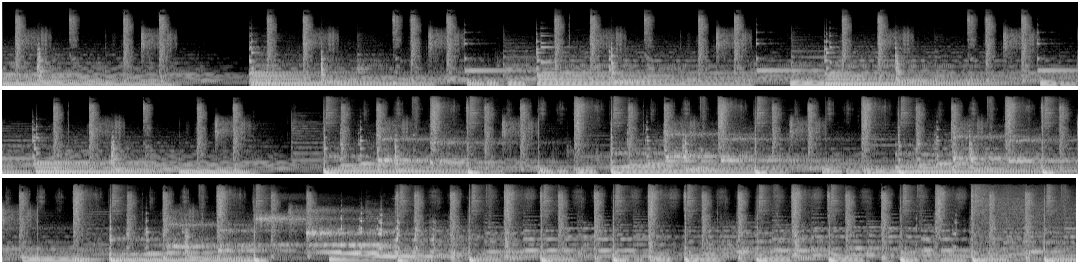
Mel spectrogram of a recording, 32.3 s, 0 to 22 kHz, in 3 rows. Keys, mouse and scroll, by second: 0.5 click, 0.8 middle click, 2.4 click, 2.9 f, 3.4 click, 3.8-5.4 middle drag, 5.7 KP_1, 6.8 Tab, 7.4 click, 8.8 click, 9.4 Tab, 10.6 click, 13.1 shift+e, 16.6 click, 17.5 click, 17.7 click, 18.0 Tab, 18.2 click, 19.6 middle drag, 20.1 Tab, 20.6 click, 21.8 shift+e, 24.5 click, 24.7 Tab, 25.1 Tab, 25.4-26.0 middle drag, 26.5 middle drag, 26.8 Tab, 27.2 click, 27.6 alt+shift+click, 28.9 shift+e, 30.7 click, 30.9 Tab, 31.1 drag, 31.3-31.7 middle drag, 31.8 click.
